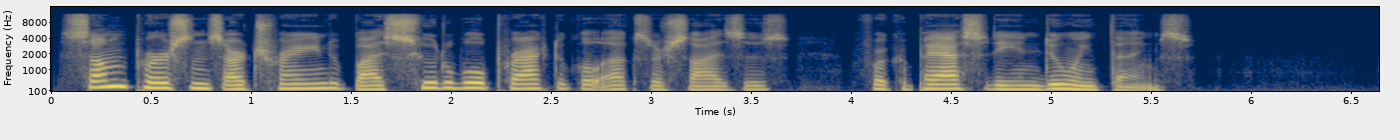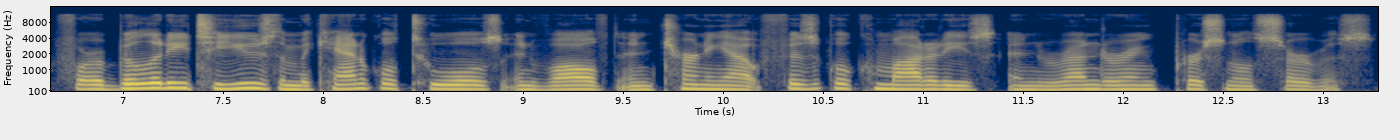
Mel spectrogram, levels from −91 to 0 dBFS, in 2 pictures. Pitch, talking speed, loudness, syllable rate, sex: 180 Hz, 135 wpm, -17 LUFS, 5.4 syllables/s, female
